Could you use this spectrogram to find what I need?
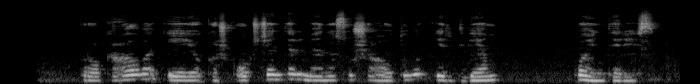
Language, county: Lithuanian, Vilnius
